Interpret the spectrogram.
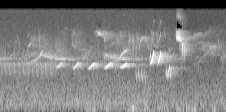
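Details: Common nightingale song: a series of rising whistled slurs repeated about five times, followed by loud sharp chirping notes and a high squeak.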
